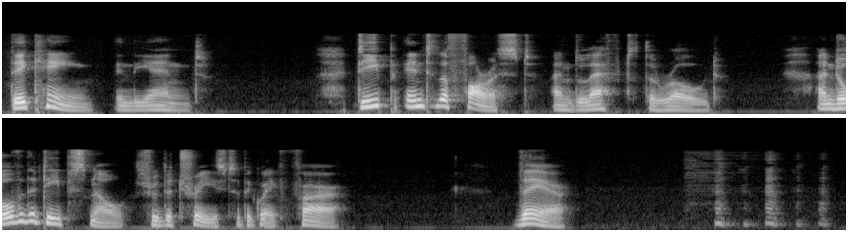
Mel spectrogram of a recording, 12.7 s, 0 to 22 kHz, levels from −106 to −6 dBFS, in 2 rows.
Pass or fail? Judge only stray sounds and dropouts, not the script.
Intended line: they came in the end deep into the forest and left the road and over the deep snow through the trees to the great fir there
fail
